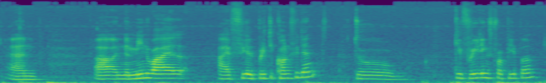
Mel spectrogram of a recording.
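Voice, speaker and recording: A German accent at a fairly slow pace, with long, frequent pauses. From Switzerland. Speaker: astrologer. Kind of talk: tutorial. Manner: halting.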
